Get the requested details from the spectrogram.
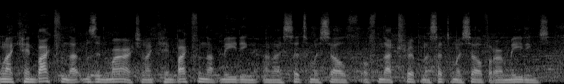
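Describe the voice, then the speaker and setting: A man with an Irish accent, fairly low in pitch, at a very fast pace with monotone, flat intonation, over noticeable background noise. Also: hardly any pauses. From Ireland. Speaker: patient assistance organization leader. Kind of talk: podcast interview.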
